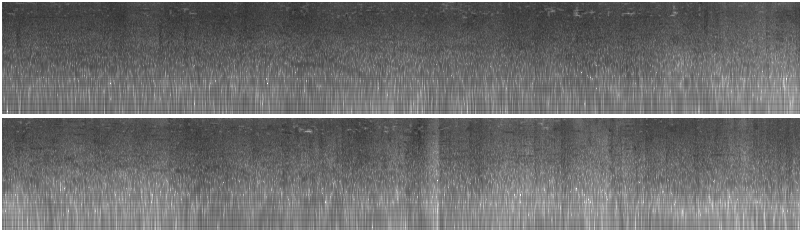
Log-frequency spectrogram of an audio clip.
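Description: Magic blasts and sword strikes clash in a fantasy battle game.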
